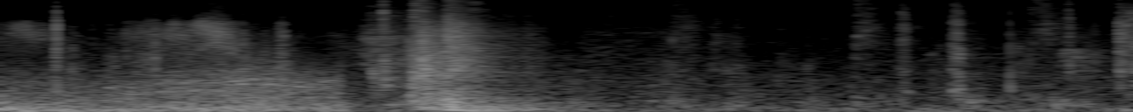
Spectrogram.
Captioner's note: door closes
